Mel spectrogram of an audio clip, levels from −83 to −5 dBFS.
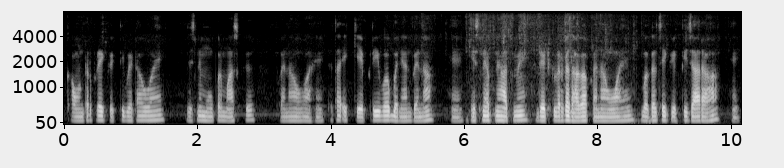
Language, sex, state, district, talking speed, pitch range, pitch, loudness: Hindi, male, Maharashtra, Pune, 230 wpm, 105-115 Hz, 110 Hz, -23 LUFS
